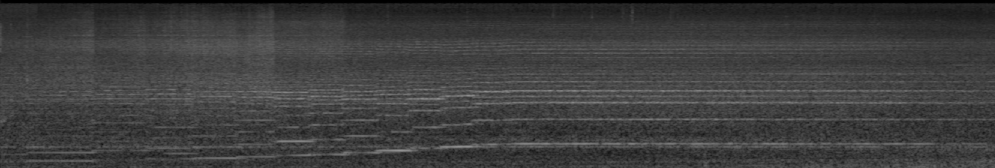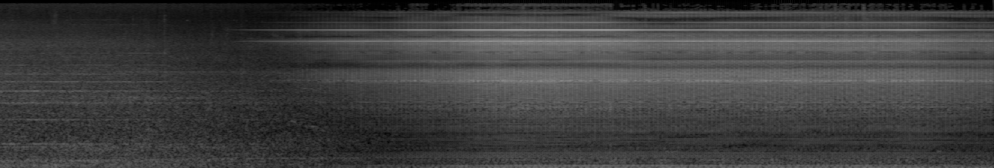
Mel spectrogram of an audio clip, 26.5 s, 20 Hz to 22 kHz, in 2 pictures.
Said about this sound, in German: Aus dem Zuglautsprecher kommt ein mysteriöses Störgeräusch. Die Frequenz liegt zwischen 2500 und 3500 Hertz. Wahrscheinlich wird das Geräusch durch eine Interferenz im Stromkreis erzeugt.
